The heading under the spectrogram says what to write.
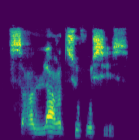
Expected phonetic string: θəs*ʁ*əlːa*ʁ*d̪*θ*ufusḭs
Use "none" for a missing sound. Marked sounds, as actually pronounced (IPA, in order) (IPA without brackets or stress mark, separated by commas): ʁ, ʁ, s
